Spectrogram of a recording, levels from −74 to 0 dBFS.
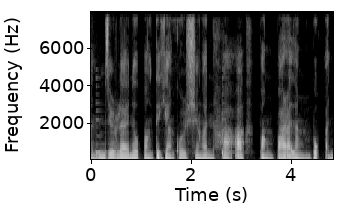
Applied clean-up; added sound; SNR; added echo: neural mask model RNNoise.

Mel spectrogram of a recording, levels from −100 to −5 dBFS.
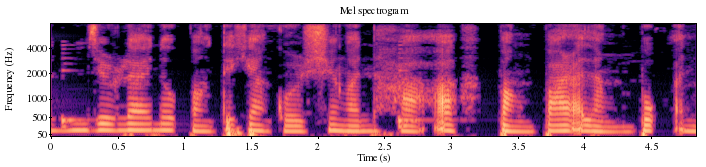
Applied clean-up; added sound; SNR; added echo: classical method spectral subtraction.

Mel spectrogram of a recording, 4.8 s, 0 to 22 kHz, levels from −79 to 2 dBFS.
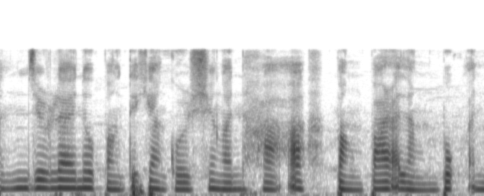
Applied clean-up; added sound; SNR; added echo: none; none; none; none.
